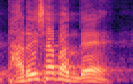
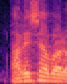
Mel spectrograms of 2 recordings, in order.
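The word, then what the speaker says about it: Warszawa: 꺼주시면 영어식 발음은 저거를 W 발음은 원래 그 독일어나 폴란드어는 비로 발음하거든요 근데 저기 w를 원래는 이제워 이렇게 발음하잖아요 그래서 영어식으로는 바르샤바라 월서라 그런대요 월서 한국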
